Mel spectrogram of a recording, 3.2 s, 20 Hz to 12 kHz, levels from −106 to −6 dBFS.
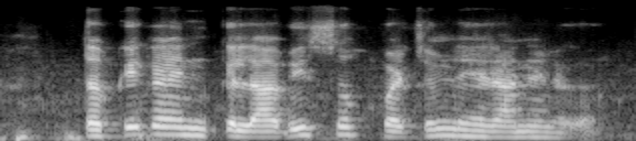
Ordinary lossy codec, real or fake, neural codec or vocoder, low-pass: Opus, 24 kbps; fake; codec, 16 kHz, 16 kbps, FreqCodec, larger model; 7.2 kHz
